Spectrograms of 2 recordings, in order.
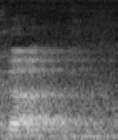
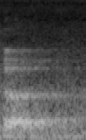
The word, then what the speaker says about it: Coke: Constitutional language is Edward cook yes I know it's spelled like we spell the word Coke for the thing we burn but they pronounced it cook he had a case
